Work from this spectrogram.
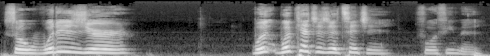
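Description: A young woman co-hosting a casual chat, cutting in with quick banter. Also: high voice, a little mellow. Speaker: podcast co-host.

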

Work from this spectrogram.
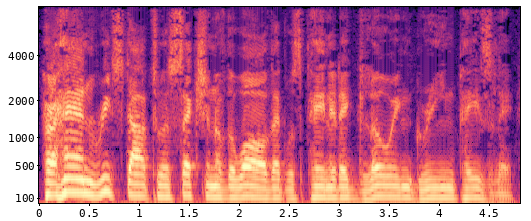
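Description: A man narrating a radio drama as a measured storyteller, reading scripted prose. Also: fairly low pitch, dry recording, lightly acted. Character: measured storyteller of a strange tale.

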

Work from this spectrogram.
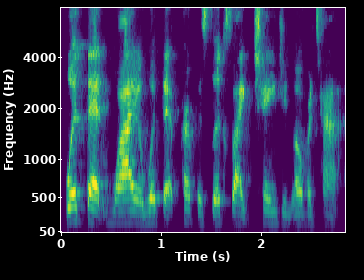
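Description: A woman journalist being interviewed, talking casually with lots of fillers, stuffy from a cold and often clearing her throat. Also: low voice, steady tone, brisk, darkish tone. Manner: chatty, many "like" and "you know" fillers. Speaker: journalist guest.

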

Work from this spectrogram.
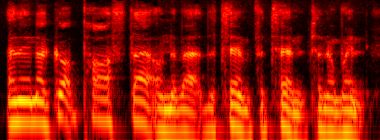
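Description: A man's voice: medium pitch, fast, dark tone, slightly rough, dry recording. A man co-hosting a podcast, telling anecdotes about films in casual chat. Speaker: podcast co-host.

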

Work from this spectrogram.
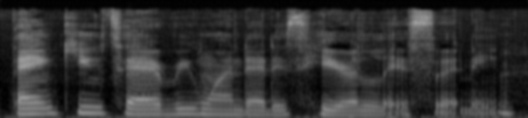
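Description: A woman's voice: on the low side, dry recording. A young woman hosting a casual solo podcast, congested from a cold, talking in an earnest, heartfelt way. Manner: earnest, heartfelt, slow and reflective. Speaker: podcast host, social worker.

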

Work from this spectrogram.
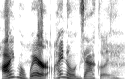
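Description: A woman speaking as a mother in casual chat, calm and measured, teasing gently and laughing softly. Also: mid-range voice, no echo. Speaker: mother, co-host.

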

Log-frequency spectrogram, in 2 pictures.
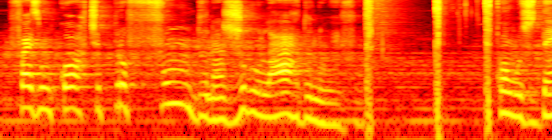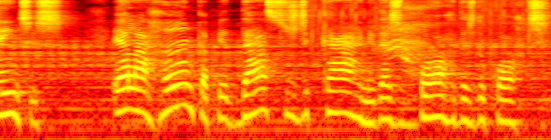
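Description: A woman with a Brazilian accent narrating a horror radio drama from a script, in a deliberate, dramatic storytelling manner. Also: lowish voice.

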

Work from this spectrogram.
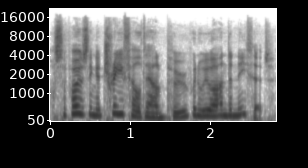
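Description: A timid little pig from a storybook, played by a man. The voice is pitched high and sounds eager, childlike and a bit anxious. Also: lively intonation, a little fast.

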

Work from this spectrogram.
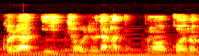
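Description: A man's voice: medium pitch, moderate pace, fairly bright tone, soft background music. A man co-hosting a casual chat, earnestly explaining his points and seeking agreement. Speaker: talk show co-host. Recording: muffled, roomy, distant from mic.

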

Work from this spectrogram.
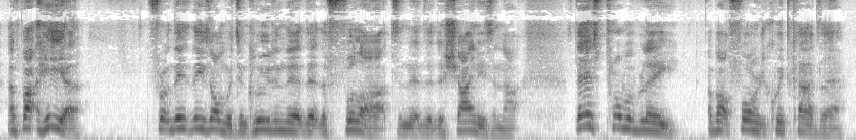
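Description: A British man chatting casually in a rambling, excitable, sweary way, with a slightly croaky voice. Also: fairly high pitch. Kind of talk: casual chat, rambling anecdotes.

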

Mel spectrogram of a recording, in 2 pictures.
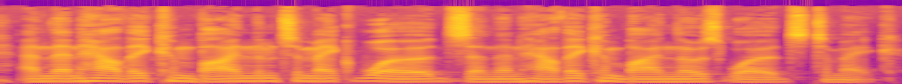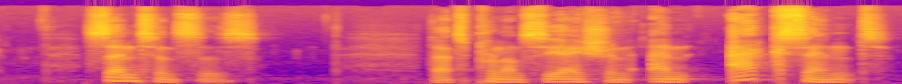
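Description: Slow, low-voiced man teaching. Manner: measured, repeats words while searching for them. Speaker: English pronunciation teacher. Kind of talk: explanatory video lesson.

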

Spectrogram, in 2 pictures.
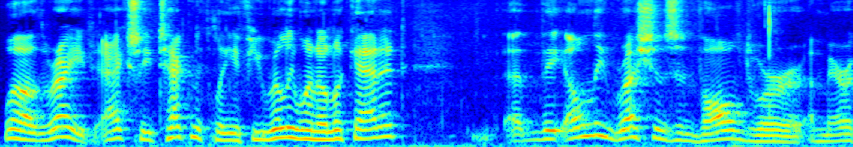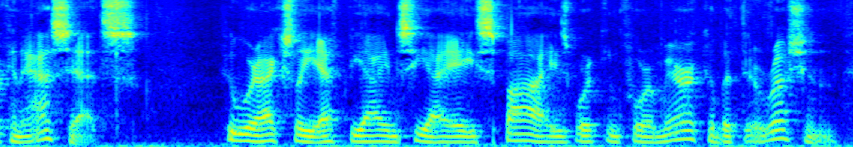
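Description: A middle-aged man co-hosting a political commentary talk, talking fast and insistently. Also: medium pitch, a bit bright. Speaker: co-host.

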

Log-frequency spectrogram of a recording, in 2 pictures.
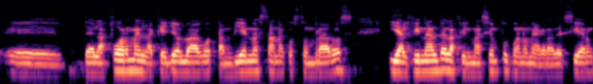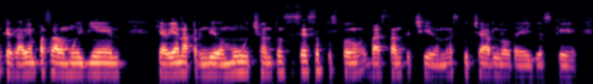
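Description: A man's voice: medium pitch, steady tone, brisk, darkish tone. A Mexican man, a film director, chatting casually in an interview, with many fillers and restarts.

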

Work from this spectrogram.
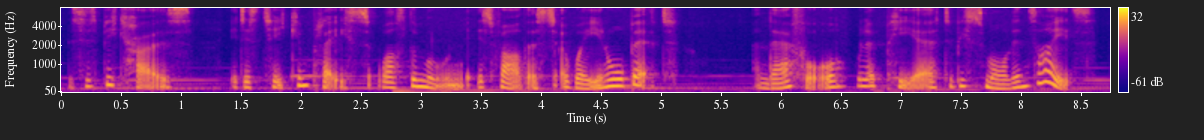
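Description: A woman's voice: mid-range voice, expressive, a little slow, gravelly, warm tone, soft background music. A woman presenting a literary showcase, introducing pieces and reading her own reflective writing in a scripted style.

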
